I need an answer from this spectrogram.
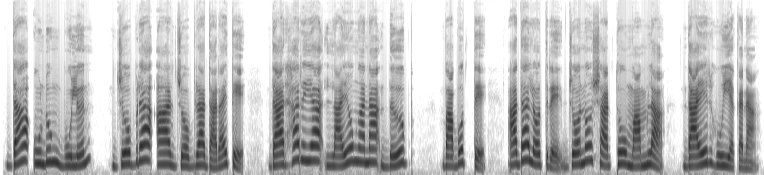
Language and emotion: Santali, neutral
